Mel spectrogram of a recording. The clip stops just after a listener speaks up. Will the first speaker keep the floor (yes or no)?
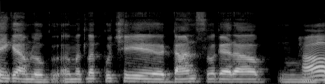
no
